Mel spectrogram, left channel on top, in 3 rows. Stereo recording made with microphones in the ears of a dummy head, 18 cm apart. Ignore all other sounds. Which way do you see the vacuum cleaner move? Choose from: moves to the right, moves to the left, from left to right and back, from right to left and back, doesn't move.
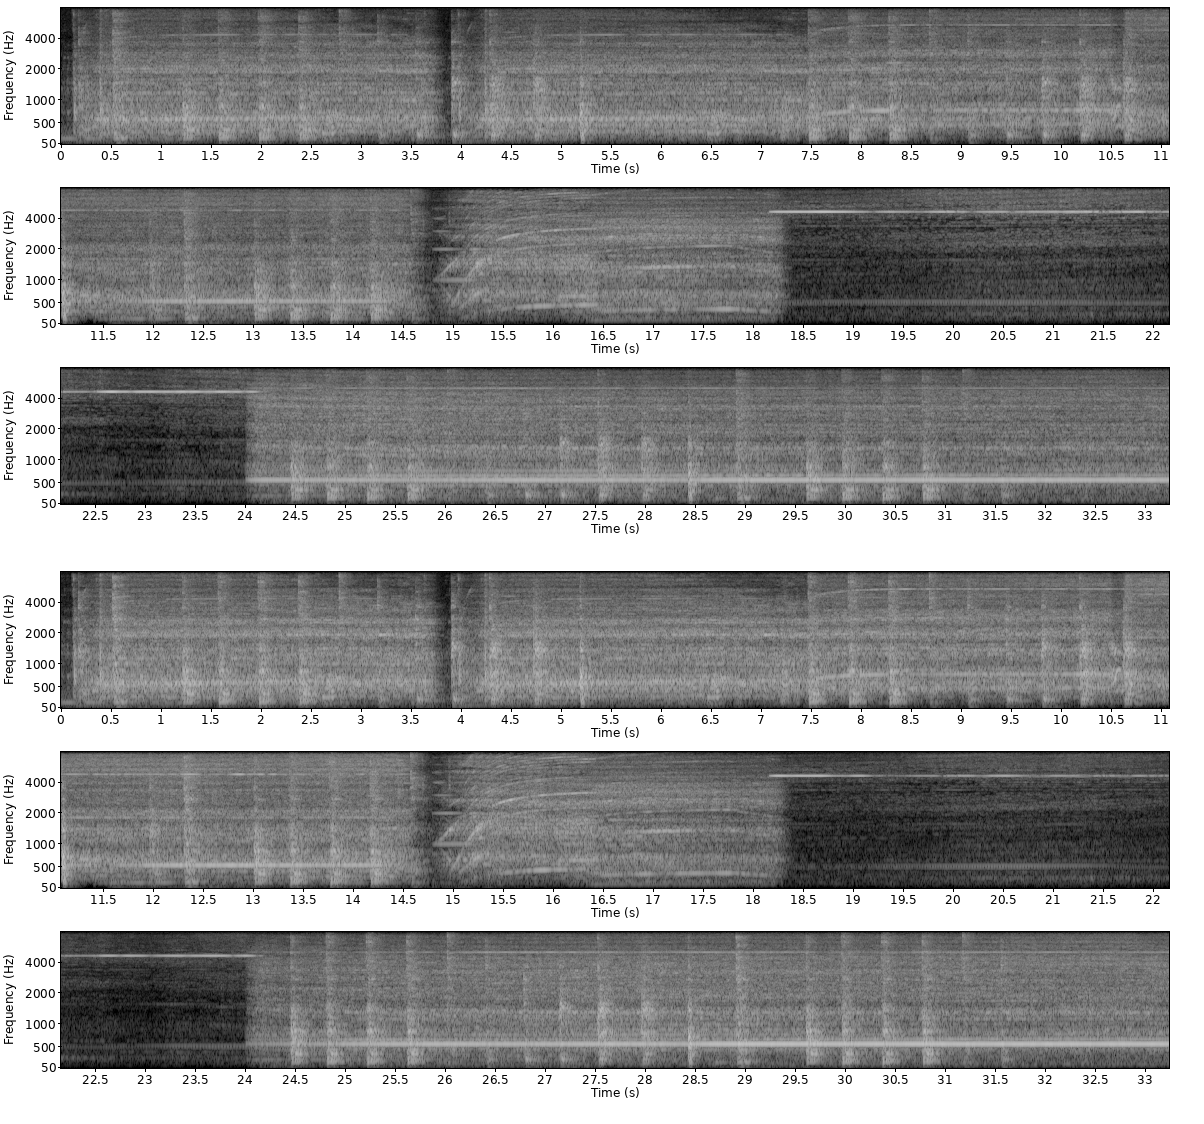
from right to left and back.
